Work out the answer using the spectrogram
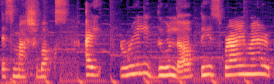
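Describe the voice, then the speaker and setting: A woman's voice: high voice, takes it slowly, fairly bright tone, faint music behind. A tipsy woman with a Spanish accent hosts a casual makeup tutorial, rambling in a giggly drunk way. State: tipsy from shots.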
